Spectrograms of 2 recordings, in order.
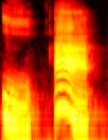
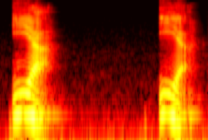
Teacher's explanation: instead of pronouncing the vowels separately, as in I, A, you make the sound stick together, as in ia, ia, ia. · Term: diphthong sounds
